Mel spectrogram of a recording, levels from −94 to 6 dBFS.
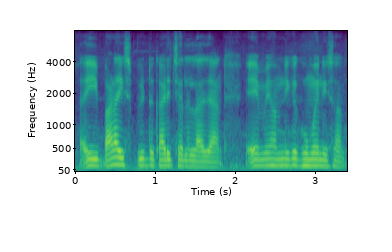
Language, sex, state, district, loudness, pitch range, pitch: Hindi, male, Bihar, East Champaran, -17 LUFS, 115-135 Hz, 130 Hz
